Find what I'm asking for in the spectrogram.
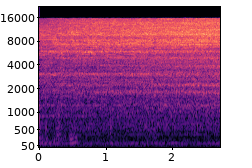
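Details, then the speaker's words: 2002 Ford F250 7.3 Powerstroke turbo diesel, engine off, intake pressurized to 20 psi with homemade boost leak tester over random low boost: loud steady rushing hiss, a large boost leak, partly found around a coupler. "that definitely sounds like a leak. Man, that sounds like a huge leak."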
